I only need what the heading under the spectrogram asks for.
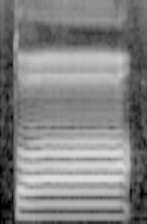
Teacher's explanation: জিব্বার আগা উপরে দুই দাতের গোড়ায় লাগবে ত মোটা হবে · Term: মোটা হরফ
